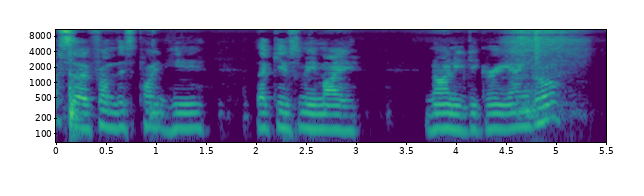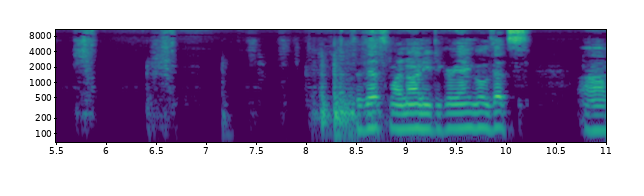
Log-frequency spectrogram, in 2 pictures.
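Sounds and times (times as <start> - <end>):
chalk scratching on chalkboard: 4.5 - 6.7.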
